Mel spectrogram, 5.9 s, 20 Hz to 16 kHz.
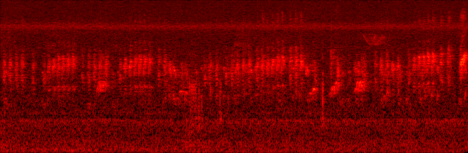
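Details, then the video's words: Red-whiskered bulbul singing in Kim Bôi, Vietnam, on 8 September 2019, used as a decoy bird for trapping wild bulbuls: bright warbled phrases and short chirps repeated in quick bursts, with a steady faint hiss behind. "Bẫy chào mào Bổi Kim Bôi - HB quá sung"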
